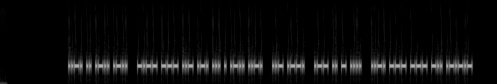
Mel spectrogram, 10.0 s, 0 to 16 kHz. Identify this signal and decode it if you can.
Morse code, heard as a keyed tone, about 40 wpm, 700 Hz. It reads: FILL YOURSELF UP WITH FOOD.
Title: Sentences from Top 1000 Words - Review Part 3 - 40wpm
